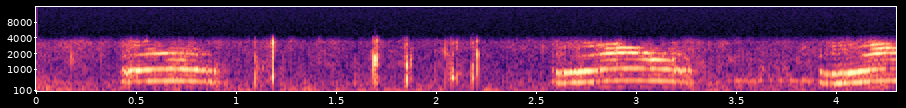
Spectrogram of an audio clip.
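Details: Mother cat cleaning her kittens; drawn-out harmonic meows, each lasting about half a second, separated by soft clicking and licking noises.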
